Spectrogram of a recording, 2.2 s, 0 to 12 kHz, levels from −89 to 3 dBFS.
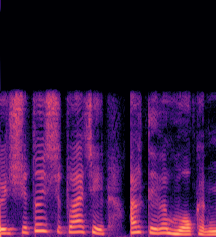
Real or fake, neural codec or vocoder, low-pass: fake; codec, 16 kHz, 1 kbps, FunCodec, trained on Chinese and English, 50 frames a second; 7.2 kHz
